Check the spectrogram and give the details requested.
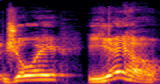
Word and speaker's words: Joy Jechow: Philip's Episcopal School, we've got Joy Jechow on the phone. Did I say it right? Yes, that's correct.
